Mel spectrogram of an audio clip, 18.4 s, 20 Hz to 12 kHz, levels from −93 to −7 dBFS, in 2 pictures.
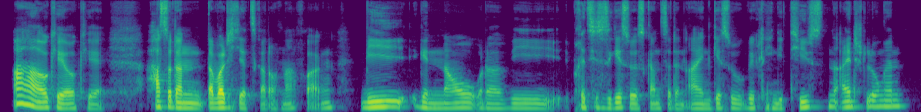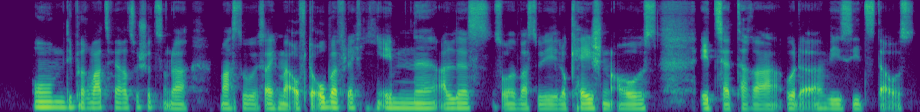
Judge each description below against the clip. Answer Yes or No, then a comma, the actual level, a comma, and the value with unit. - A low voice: Yes, low, 105 Hz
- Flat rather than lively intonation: No, average, 3.1 semitones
